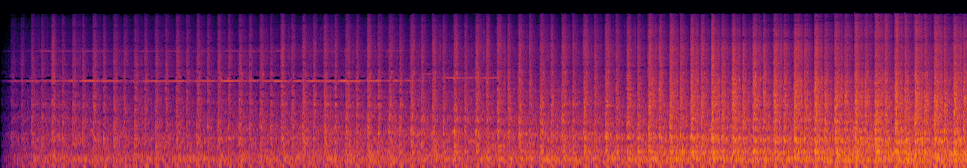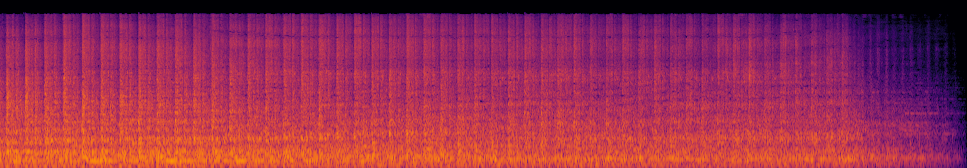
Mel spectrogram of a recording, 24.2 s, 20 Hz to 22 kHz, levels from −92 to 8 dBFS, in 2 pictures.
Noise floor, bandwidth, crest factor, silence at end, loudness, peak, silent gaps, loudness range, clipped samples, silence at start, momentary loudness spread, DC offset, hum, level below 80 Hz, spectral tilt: -45 dBFS; 16.5 kHz; 20 dB; 0.25 s; -21 LUFS; -2 dBFS; none; 9 LU; under 0.1%; 0.1 s; 12 LU; under 0.1%; none; -38 dBFS; -4 dB/octave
